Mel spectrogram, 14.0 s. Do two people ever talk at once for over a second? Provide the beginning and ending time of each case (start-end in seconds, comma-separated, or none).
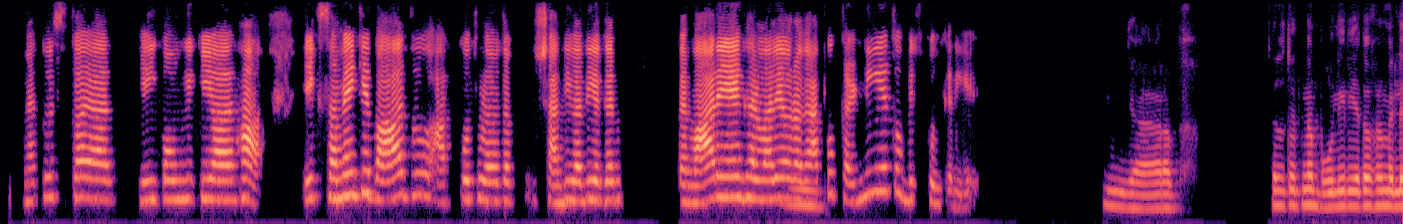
none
